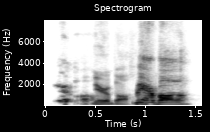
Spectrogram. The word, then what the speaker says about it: Mirabal: How you say his name? Mirabal.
